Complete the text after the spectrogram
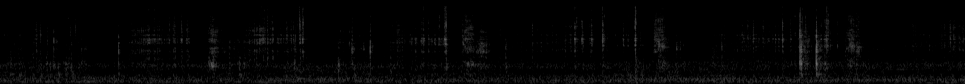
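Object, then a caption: Solid bar of soap shaved with a blade. A solid white rectangular La Prairie bar soap, held in the hand, is shaved with a box cutter blade into crumbly curls. Soft, dry scraping and crisp crumbling strokes repeat in quick bright bursts over a faint, steady low hiss. The overall level stays quiet.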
